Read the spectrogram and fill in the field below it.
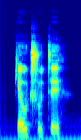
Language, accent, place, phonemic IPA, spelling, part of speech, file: French, France, Lyon, /ka.ut.ʃu.te/, caoutchouter, verb, LL-Q150 (fra)-caoutchouter.wav
- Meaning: 1. to coat with rubber 2. to decorate with rubber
